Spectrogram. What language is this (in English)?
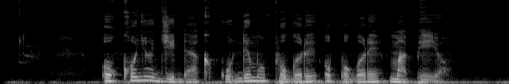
Luo (Kenya and Tanzania)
